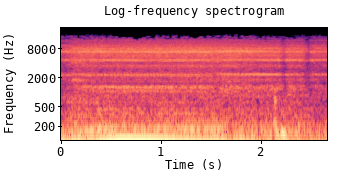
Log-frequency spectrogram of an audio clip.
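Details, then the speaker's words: 1995 Dodge Dakota 3.9 5-speed 4WD, 15,xxx miles: in gear with the clutch pressed, a steady low droning hum that gets much worse when driving; owner suspects the throwout bearing, unconfirmed. "and I put it in gear and I press the clutch and I get this noise and if I start to drive it gets a lot worse"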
